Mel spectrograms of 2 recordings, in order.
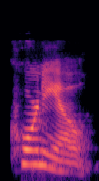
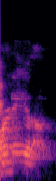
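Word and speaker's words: Corneau: If you think about, everyone has a cornea in your eye, but just put an O at the end of that instead. Corneo. So everybody, this is Brittany Corneo, staff attorney with First Supply.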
